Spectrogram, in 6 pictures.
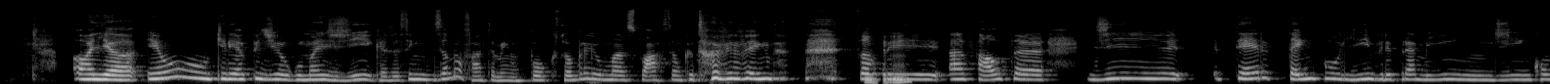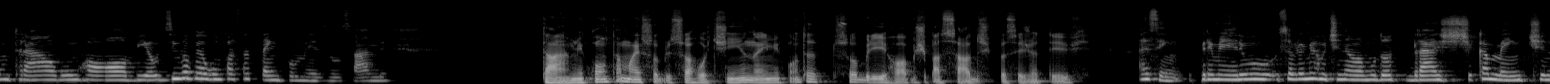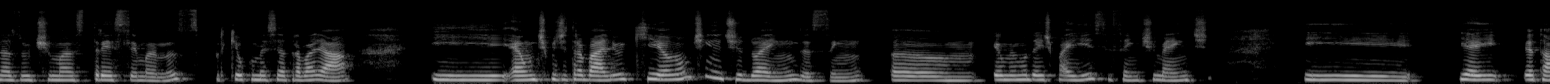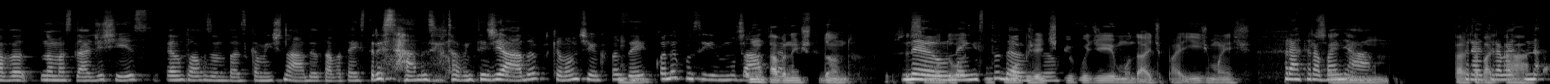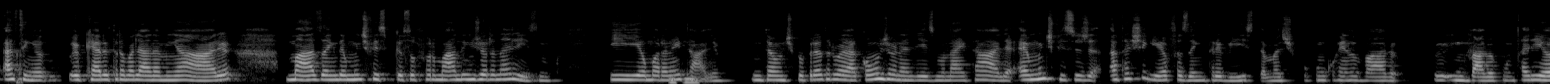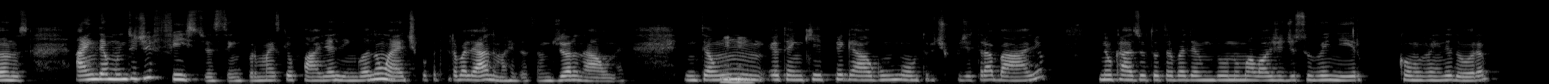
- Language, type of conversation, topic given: Portuguese, advice, Como posso encontrar tempo para desenvolver um novo passatempo?
- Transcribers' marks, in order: laughing while speaking: "estou vivendo"; tapping; laughing while speaking: "estressada, assim"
